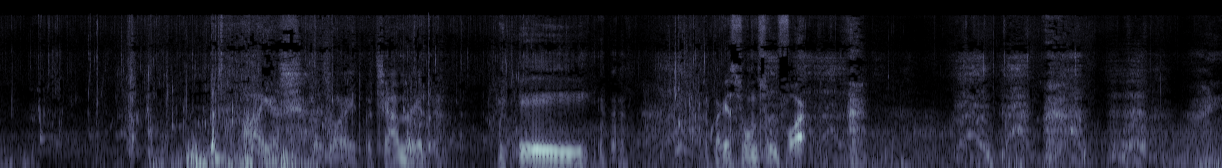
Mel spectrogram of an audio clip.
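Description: A fish thrashes and splashes at the surface of the water close by.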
